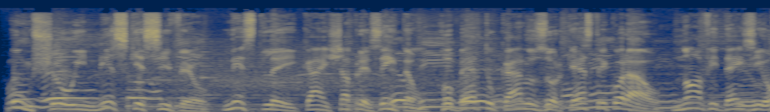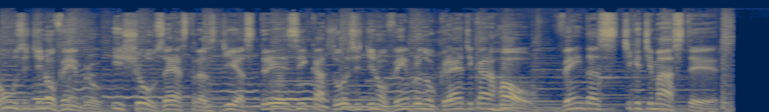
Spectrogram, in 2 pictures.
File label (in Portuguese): Chamada para a peça, Locução; 30 segundos; Mudança de Hábito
